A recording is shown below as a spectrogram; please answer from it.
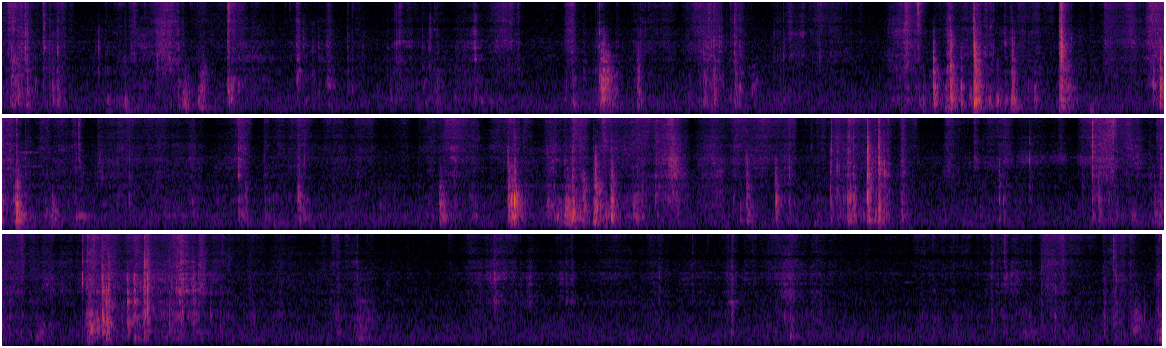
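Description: Sheets of paper rustling and sliding against each other as a stack of tea-dyed papers and book pages is handled, flipped through and rearranged by hand. The rustles come irregularly, with a quieter spell of a few seconds near the end.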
